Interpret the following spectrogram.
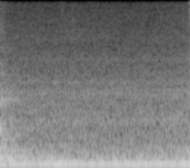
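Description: A pause in speech: a steady low hum with an even background hiss, the room and sound-system noise underneath the voice.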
